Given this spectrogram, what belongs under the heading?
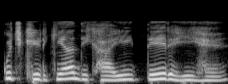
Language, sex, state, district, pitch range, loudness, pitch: Hindi, female, Himachal Pradesh, Shimla, 200-245 Hz, -13 LUFS, 225 Hz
